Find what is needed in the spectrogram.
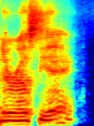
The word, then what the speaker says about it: Desrosiers: Very good, Desrosiers.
